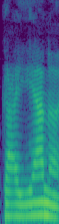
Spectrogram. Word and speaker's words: Guyana: He's a fusion reggae artist hailing from the small country of Guyana in South America.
